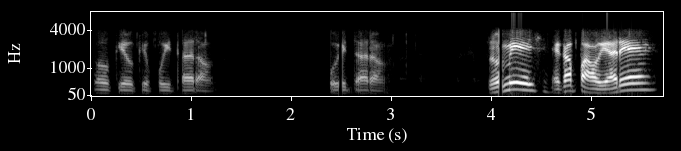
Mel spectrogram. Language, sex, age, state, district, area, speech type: Goan Konkani, male, 18-30, Goa, Tiswadi, rural, conversation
